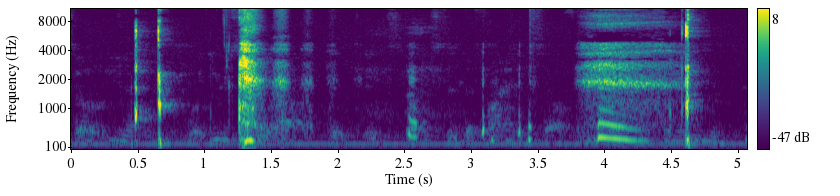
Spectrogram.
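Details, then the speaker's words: Baby boy in a good mood, smiling and smirking during hiccups: several short, sharp hiccup sounds with soft vocal noises in between; ordinary infant hiccups. "okay with those hiccups you're smirking at those hiccups yeah all right we'll leave you to finish these hiccups good job buddy man"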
